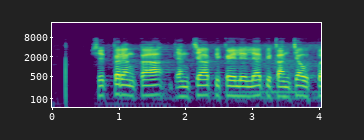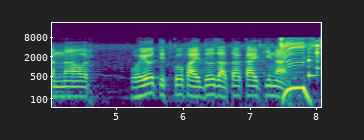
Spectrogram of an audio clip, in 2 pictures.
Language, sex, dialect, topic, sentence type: Marathi, male, Southern Konkan, agriculture, question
